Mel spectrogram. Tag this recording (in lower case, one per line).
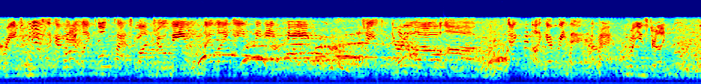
speech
